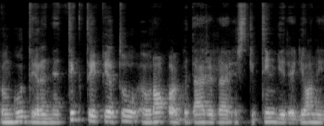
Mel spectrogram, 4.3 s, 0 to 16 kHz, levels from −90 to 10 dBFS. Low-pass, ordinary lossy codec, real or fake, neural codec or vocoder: 14.4 kHz; AAC, 64 kbps; fake; codec, 44.1 kHz, 7.8 kbps, DAC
